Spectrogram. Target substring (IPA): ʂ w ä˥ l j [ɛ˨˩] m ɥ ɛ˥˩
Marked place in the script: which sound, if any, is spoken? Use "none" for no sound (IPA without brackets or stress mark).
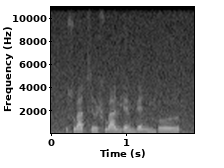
ɛ˨˩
